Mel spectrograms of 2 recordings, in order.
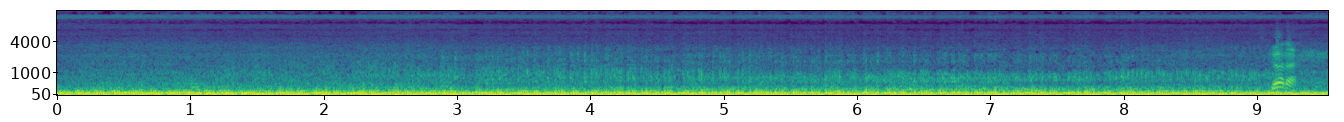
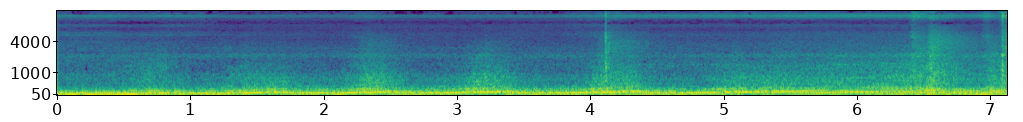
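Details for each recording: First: L98 V8, first fire-up, with fuel pressure reading a little low: deep, steady V8 rumble at an even idle with no misfire or stumble; normal idle. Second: L98 V8 first fire-up, fuel pressure slightly low, oil pressure reading high (gauge possibly wrong): rough rumble while revving with several sharp exhaust pops and big backfires. Backfiring.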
